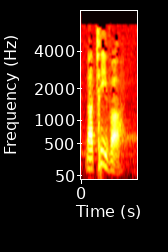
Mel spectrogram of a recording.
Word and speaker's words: netiba: It is the Hebrew nativa. It's spelled N-E-T-I-B-A. Nativa.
